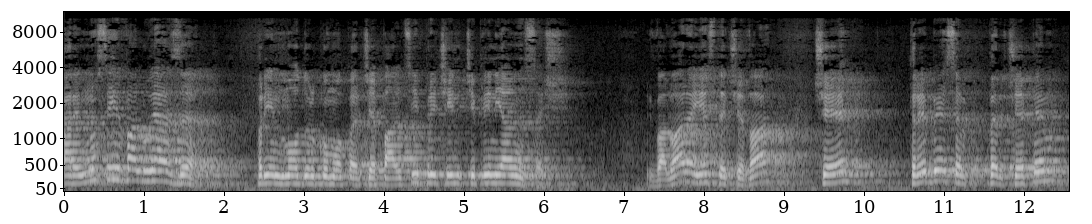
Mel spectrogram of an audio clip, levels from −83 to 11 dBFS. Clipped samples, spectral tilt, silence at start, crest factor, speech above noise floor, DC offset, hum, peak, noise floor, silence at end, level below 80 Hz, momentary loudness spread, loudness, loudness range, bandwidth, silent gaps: under 0.1%; -5 dB/octave; 0 s; 16 dB; 26 dB; under 0.1%; none; -2 dBFS; -43 dBFS; 0 s; -46 dBFS; 13 LU; -17 LUFS; 3 LU; 11 kHz; none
